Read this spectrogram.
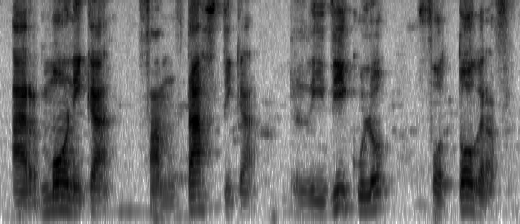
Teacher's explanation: son palabras que llevan el acento de la antepenúltima sílaba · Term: esdrújulas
